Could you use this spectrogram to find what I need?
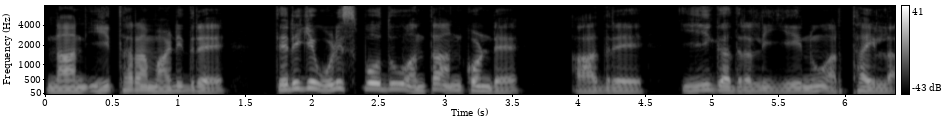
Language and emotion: Kannada, sad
